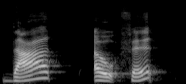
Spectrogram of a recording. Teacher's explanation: we don't need to pronounce that T or else it will create a pause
